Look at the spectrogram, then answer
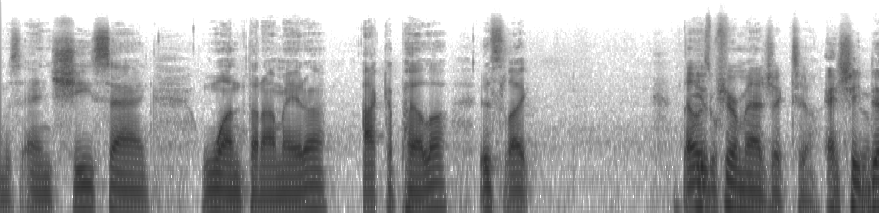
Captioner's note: speaks Spanish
